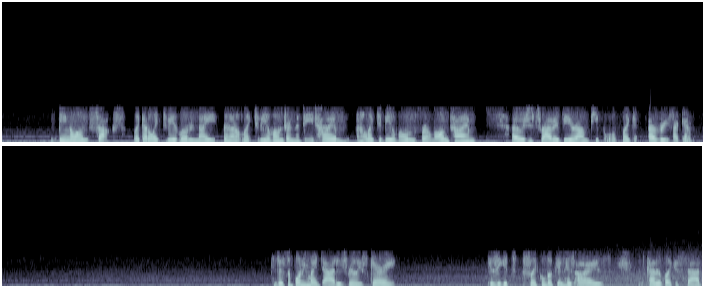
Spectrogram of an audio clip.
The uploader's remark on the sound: called in to us from Maryland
